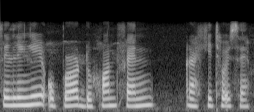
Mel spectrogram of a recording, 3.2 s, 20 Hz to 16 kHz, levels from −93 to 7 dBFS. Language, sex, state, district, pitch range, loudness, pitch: Assamese, female, Assam, Sonitpur, 225-250 Hz, -16 LUFS, 235 Hz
